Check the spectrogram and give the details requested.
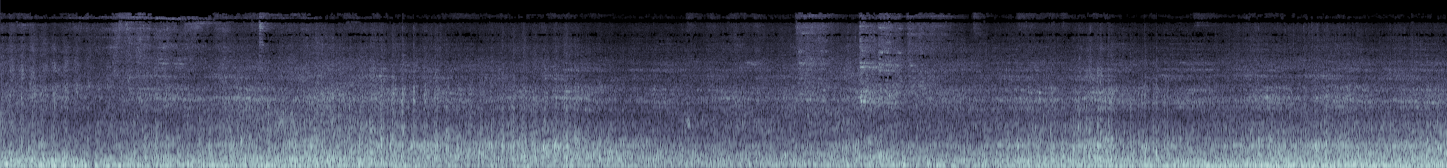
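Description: Union Pacific freight train rolling past close by: a steady rumble and clatter of steel wheels on the rails. A little past halfway there are two brief high squeals from the wheels.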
